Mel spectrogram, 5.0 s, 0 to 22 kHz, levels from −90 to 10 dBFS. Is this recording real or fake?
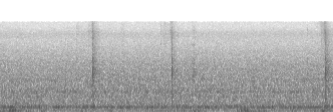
real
